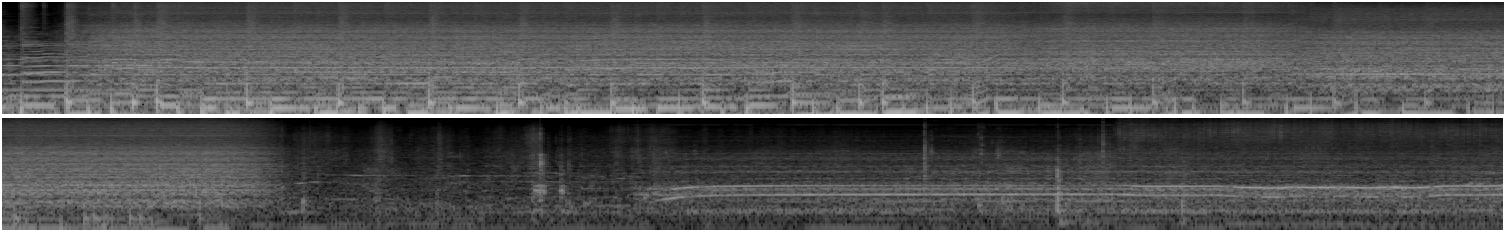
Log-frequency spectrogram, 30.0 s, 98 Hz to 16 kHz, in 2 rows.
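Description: Wood lathe running with a steady whirring noise that stops about 17 seconds in; after a few quiet seconds with a couple of clicks, the lathe's motor whine starts again and holds steady, rising slightly in pitch.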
